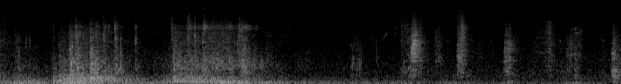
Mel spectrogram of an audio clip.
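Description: Metal garage door being pulled open, with a rumbling slide in two surges over the first few seconds, then a few light knocks.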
